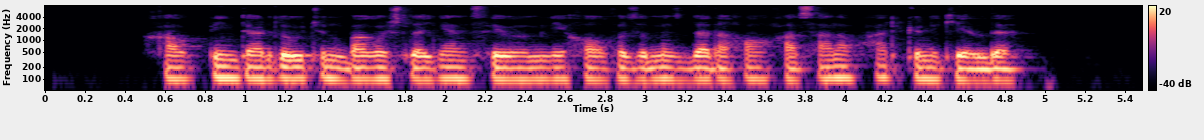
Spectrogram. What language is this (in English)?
Uzbek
